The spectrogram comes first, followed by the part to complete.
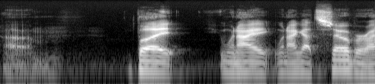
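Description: A man with an American accent speaks fairly slowly at a fairly low pitch. His tone is bright and sharp, and the recording is very clean with a silent background. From US South, Georgia (East Cobb). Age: 20s. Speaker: person in addiction recovery. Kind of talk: casual chat. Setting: studio.

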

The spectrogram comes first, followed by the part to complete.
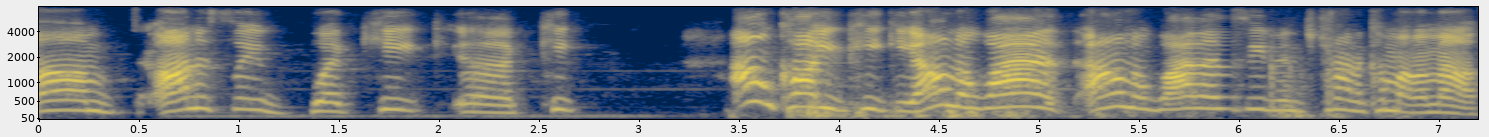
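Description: A woman speaks at a moderate pace in a high, raised and projected voice, her pitch swinging very widely and her loudness shifting a lot. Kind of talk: casual group discussion.

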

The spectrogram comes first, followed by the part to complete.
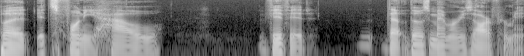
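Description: Pausing long and often, a man speaks at a very slow pace with a fairly low pitch and fairly even intonation, the sound dry and close with no echo. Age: 20s. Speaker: podcast host. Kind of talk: casual chat. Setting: studio.

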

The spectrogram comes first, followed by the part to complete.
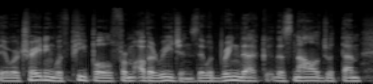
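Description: The recording is very clean and the background silent. It carries a normal speaking voice with fairly even intonation. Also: man. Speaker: Islamic teacher. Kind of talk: lecture. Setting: room with live audience. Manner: frequent fillers and repetitions.

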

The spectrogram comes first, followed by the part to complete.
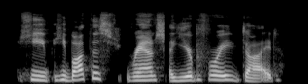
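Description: A woman's voice at a moderate pace with ordinary pitch variation, in a dry, close sound without echo. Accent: Californian. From US West Coast, San Diego. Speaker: photographer. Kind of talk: interview conversation. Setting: podcast studio.

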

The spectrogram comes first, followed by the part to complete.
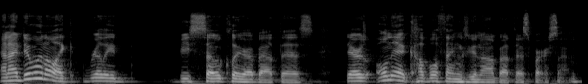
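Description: Here is a man with an unremarkable speaking voice and an American accent, medium in pitch, talking at a fairly quick pace with lively intonation. The recording is very clean, with a silent background. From Colorado. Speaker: podcast producer and co-host. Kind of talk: casual chat.

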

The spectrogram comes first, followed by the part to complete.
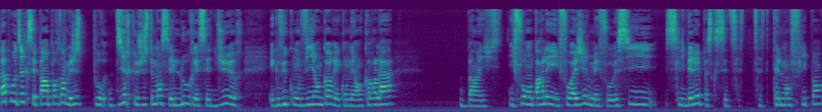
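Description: A somewhat breathy woman speaks at a moderate pace with long, frequent pauses. Her pitch is fairly high and her intonation fairly even. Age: 20s. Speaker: medical student and climate activist. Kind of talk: casual interview.

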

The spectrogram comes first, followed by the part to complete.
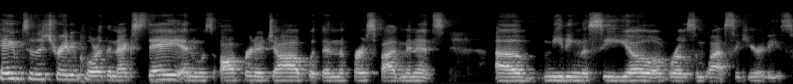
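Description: A woman talks at a moderate pace with an American accent, in an ordinary speaking voice. Her pitch is medium and her intonation fairly even. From US South, Georgia. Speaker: former floor trader and podcast host. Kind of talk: casual interview. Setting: video call.

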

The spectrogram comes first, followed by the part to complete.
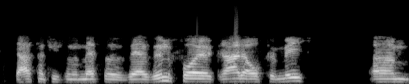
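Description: An ordinary speaking voice at a moderate pace, with fairly even intonation, comes through here. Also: man. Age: 20s. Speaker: customer account manager. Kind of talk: casual chat. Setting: remote call.

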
